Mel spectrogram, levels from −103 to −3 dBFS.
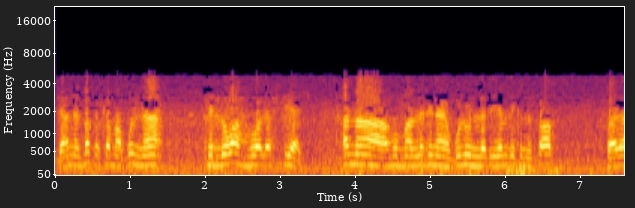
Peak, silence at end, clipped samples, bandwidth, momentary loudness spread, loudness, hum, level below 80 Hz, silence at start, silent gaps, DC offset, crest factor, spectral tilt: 0 dBFS; 0 s; 0.1%; 5.4 kHz; 19 LU; -12 LUFS; none; -34 dBFS; 0 s; none; 0.2%; 12 dB; -9 dB/octave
